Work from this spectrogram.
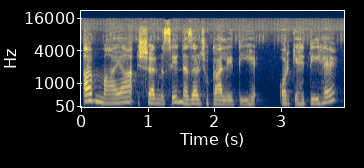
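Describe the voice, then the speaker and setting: A woman's voice: lowish voice, lively intonation, takes it slowly, darkish tone. A woman narrating a scripted moral story as a storyteller.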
